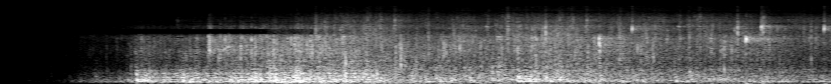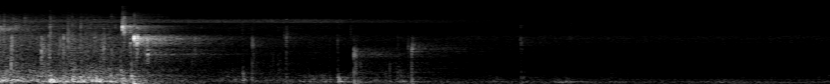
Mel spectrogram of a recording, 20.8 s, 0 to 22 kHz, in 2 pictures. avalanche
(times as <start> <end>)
0.8 13.4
